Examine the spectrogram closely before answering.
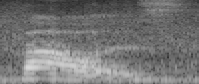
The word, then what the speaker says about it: vowels: times everyone the chi the chin should go down once it is a one syllable word the way you say a cow vowels open your camera look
